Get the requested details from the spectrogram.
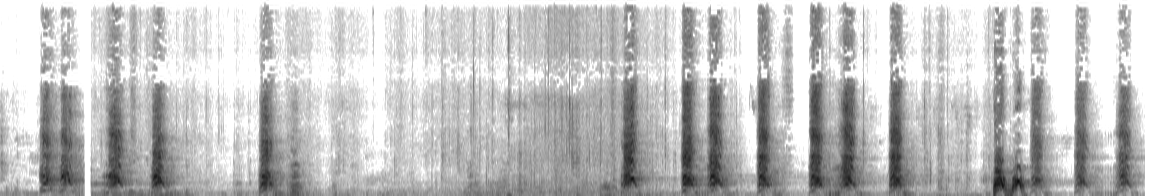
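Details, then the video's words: Pet dog at home reacting to an unleashed golden retriever passing in front of the house: sharp, high barks fired in quick clusters, a quiet pause of several seconds midway, then a longer, faster run of barks. "집 앞에 목줄없이 다니는 골드리트리버~~!!!!!♡♡우리집 댕댕이 반응~!!"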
